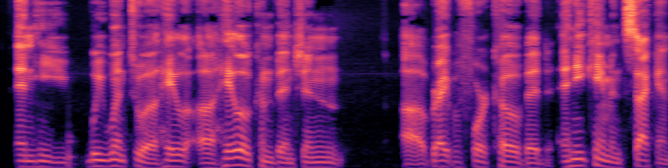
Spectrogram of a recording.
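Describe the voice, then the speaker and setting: Here a man speaks in a plain, everyday voice with ordinary pitch variation. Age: 20s. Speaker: Lego builder and content creator. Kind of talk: casual chat. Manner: fast.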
